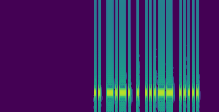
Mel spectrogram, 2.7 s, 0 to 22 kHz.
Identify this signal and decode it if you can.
Morse code, heard as a keyed tone, about 44 wpm, 700 Hz. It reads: ICE35
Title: Code Groups - 5 Letter:Numbers - 45wpm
